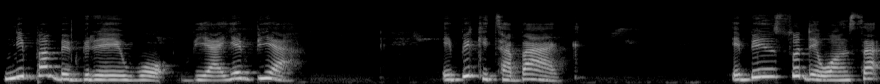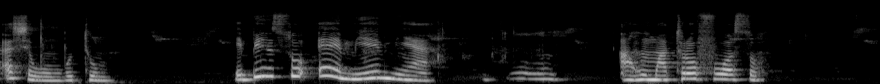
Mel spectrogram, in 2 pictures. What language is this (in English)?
Akan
